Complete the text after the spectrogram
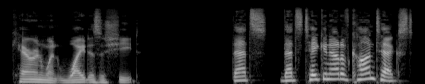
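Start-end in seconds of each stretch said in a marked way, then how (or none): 2.3-4.2 high panicked stammer. A narrator's reading. Karen panics, caught on tape.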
